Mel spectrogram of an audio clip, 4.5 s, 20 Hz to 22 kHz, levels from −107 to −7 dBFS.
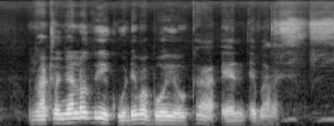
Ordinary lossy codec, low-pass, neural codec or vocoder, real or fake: none; none; vocoder, 44.1 kHz, 128 mel bands, Pupu-Vocoder; fake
